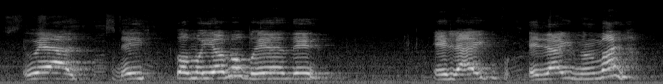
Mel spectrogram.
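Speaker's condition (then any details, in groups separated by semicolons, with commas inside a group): Cerebral palsy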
